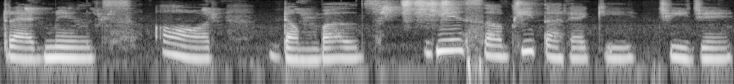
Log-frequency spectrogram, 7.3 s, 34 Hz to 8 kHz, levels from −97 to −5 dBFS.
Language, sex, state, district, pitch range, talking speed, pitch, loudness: Hindi, female, Rajasthan, Bikaner, 180-210 Hz, 75 wpm, 185 Hz, -18 LUFS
